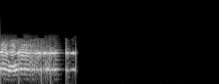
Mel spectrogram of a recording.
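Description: A man chanting a Sanskrit verse, holding its last syllable on a steady pitch before it cuts off abruptly a little under a second in, followed by dead silence.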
